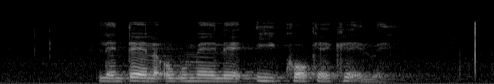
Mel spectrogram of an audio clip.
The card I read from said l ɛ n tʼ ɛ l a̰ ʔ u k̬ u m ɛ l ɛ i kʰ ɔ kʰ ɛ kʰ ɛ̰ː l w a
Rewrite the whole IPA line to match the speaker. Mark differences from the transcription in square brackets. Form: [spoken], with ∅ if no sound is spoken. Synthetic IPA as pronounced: l ɛ n tʼ ɛ l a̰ ʔ [o] k̬ u m ɛ l ɛ i kʰ ɔ kʰ ɛ kʰ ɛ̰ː l w [ɛ]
